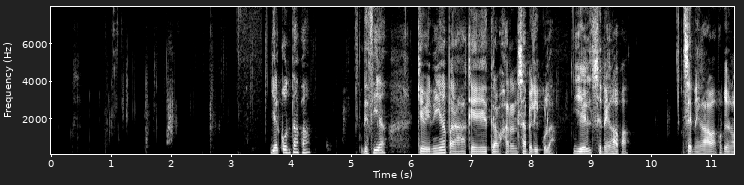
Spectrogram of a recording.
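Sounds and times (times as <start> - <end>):
person sipping drinking water: 0.3 - 3.6, 4.6 - 5.2, 10.0 - 10.5
speech: 3.7 - 4.4, 5.2 - 9.7, 10.5 - 11.3.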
